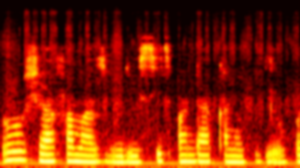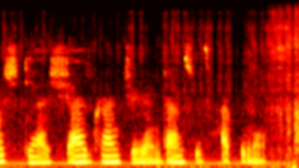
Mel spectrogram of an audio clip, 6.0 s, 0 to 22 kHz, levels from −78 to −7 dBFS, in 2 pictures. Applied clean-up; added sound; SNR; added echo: none; Writing; 15 dB; none.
